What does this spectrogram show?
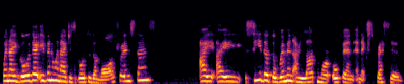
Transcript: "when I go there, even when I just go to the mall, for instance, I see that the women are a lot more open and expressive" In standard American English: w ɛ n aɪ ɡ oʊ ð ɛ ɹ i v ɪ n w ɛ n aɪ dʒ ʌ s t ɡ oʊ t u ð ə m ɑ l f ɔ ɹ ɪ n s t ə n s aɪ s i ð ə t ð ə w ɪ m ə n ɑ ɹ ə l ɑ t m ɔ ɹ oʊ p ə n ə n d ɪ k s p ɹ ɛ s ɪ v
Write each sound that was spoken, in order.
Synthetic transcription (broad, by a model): w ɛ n aɪ ɡ oʊ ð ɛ ɹ i v ɪ n w ɛ n aɪ dʒ ʌ s t ɡ oʊ t u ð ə m ɑ l f ɔ ɹ ɪ n s t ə n s aɪ s i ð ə t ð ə w ɪ m ə n ɑ ɹ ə l ɑ t m ɔ ɹ oʊ p ə n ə n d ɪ k s p ɹ ɛ s ɪ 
